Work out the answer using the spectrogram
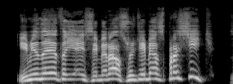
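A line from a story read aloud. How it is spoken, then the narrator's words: Yelling. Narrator (Russian): завопил он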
